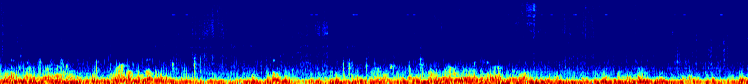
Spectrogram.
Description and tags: underwater-bubble-submerge-deep-drown
Ocean-like sub frequency information. Can be used as a layer for many purposes.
